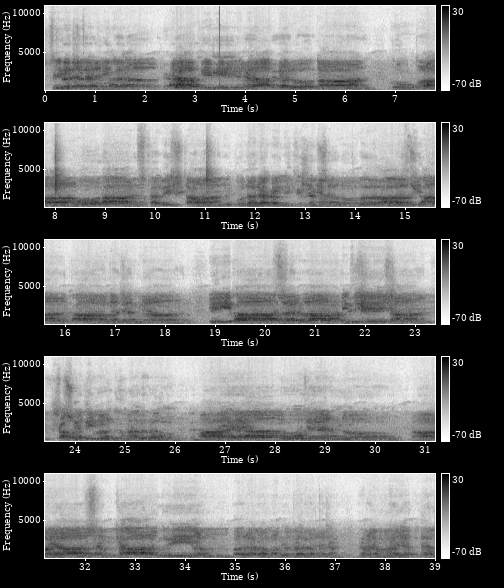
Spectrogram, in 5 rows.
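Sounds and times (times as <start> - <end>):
man chanting verses: 0.0 - 39.0.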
